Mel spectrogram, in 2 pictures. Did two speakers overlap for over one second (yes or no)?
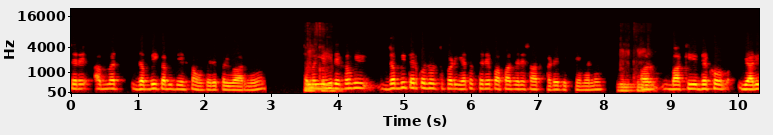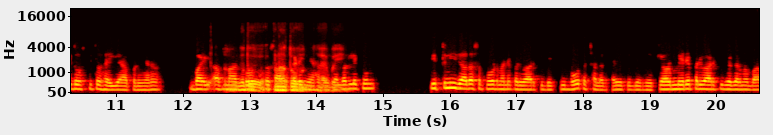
yes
